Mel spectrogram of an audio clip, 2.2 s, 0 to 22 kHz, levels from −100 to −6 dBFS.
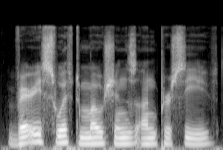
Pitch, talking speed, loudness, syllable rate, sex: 120 Hz, 105 wpm, -17 LUFS, 4.4 syllables/s, male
